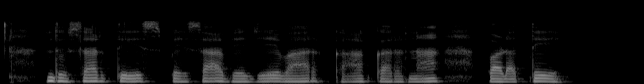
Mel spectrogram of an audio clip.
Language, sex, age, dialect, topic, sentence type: Chhattisgarhi, female, 25-30, Eastern, banking, question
